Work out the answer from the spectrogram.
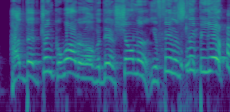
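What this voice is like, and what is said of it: Imitates another person's voice. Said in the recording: “That was a weirdly good impression.”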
